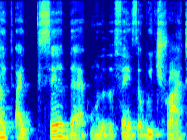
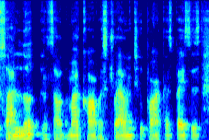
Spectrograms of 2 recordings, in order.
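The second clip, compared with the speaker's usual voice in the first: ordinary delivery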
